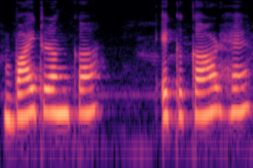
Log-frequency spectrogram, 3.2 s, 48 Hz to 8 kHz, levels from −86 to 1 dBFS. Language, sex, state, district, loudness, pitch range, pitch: Hindi, female, Bihar, Patna, -18 LUFS, 235-265 Hz, 255 Hz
